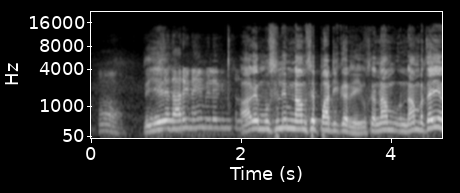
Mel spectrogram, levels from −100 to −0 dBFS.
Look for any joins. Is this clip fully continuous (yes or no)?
yes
